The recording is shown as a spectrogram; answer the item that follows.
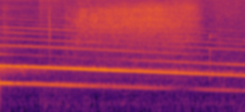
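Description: One long, high-pitched wailing tone that slides up at the start, then sinks slowly and steadily in pitch, like a drawn-out comic cry.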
